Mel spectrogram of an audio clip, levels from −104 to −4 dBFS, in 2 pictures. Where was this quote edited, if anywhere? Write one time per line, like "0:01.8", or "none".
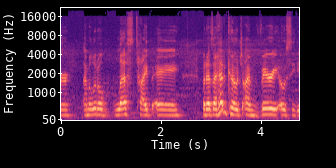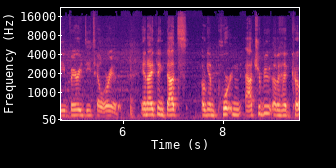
0:04.9
0:06.3
0:07.7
